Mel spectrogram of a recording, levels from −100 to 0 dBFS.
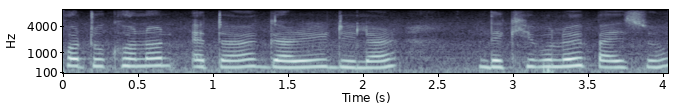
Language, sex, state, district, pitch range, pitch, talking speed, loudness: Assamese, female, Assam, Sonitpur, 280-315 Hz, 290 Hz, 90 wpm, -15 LUFS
